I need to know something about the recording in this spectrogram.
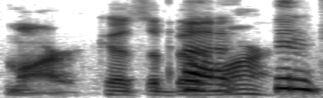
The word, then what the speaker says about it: Maher: Marr, because the same Bill Maher is spelled exactly the same way, so it's Marr.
